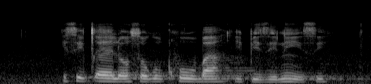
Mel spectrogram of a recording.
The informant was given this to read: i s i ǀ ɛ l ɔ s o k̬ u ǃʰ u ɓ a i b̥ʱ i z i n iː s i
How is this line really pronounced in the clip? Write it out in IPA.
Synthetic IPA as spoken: i s i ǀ ɛ l ɔ s o k̬ u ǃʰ u ɓ a i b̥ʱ i z i n iː s i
